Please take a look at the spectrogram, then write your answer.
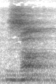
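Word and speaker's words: dó: papel hecho en Vietnam se llama eh zo se escribe de o con acento y es muy interesante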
